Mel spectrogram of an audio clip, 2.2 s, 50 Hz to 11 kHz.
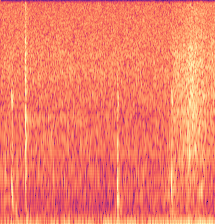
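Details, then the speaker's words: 1993 Chevrolet C4 Corvette: faint, irregular clicking from inside the dash over a low electrical hum, suspected heater blend door actuator; the climate self-diagnosis shows no fault code, so the cause is unconfirmed. "i can hear the blend door clicking"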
